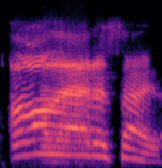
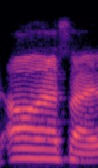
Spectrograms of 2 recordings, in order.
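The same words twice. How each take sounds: First: Shouted over a laugh, pitch jumping up; loud laughing blurt; loud burst. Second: Said in the usual way. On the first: Real, not acted. Laughing outburst then composure.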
